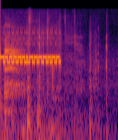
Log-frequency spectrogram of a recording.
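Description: Cellphone ringtone sounding as a single clear electronic tone for just under a second, then cut off, followed by a few faint knocks in a quiet room.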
